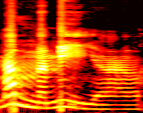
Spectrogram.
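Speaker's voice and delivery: slow, stretched Mamma Mia; drawn-out Italian exclamation; Italian accent. Pretend. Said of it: "maybe I should have done a".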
